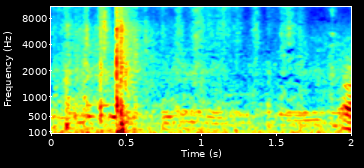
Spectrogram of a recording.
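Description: Cardboard shipping case being opened by hand: two sharp snaps about half a second apart as the flaps are pulled open, then quieter handling of the cardboard.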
